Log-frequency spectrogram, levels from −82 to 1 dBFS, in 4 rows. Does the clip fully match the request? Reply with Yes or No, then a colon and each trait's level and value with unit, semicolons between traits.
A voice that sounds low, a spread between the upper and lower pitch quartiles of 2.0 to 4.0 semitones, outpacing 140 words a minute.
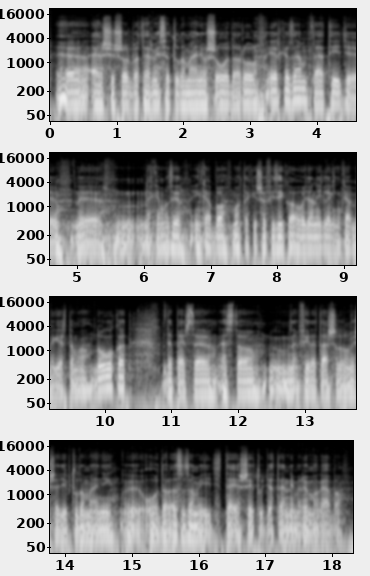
No: very low, 95 Hz; average, 2.7 semitones; average, 130 wpm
